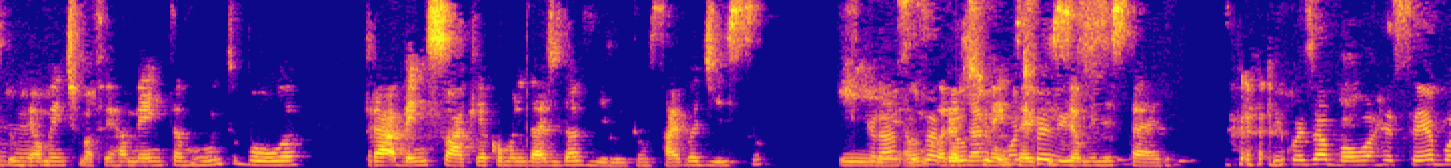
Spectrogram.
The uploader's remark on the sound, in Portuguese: uma live no seu instagram regada a café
